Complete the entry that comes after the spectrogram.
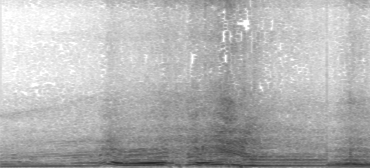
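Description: Motorcycle engine revving up and down: the pitch climbs about a second in, drops around three seconds, and rises and falls in a quick throttle blip near the end.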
